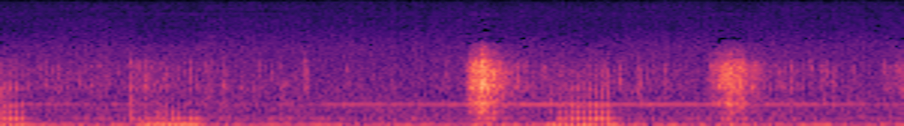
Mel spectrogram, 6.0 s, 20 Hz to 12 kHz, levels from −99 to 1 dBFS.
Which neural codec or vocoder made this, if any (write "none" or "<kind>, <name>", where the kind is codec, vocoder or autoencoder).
none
